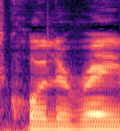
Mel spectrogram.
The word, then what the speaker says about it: Coi Leray: in her name because her name is coila ray right and that name comes from the koi fish which is actually spelled with a k and this fish is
